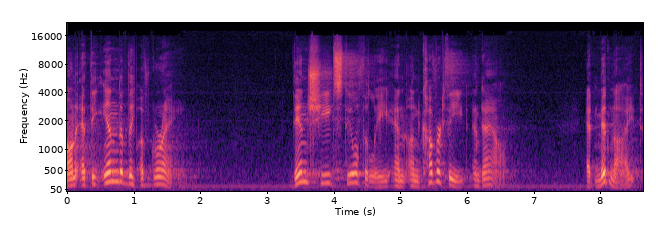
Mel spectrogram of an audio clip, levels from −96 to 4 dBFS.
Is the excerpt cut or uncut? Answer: cut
